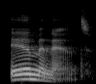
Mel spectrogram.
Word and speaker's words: imminent: they're probably not emminent imminent with an I notice this pronunciation IM imminent repeat after me imminent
